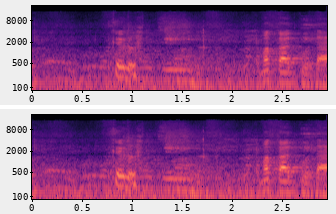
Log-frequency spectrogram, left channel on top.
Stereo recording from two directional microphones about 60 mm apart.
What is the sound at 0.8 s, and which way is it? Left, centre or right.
Speech, centre.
